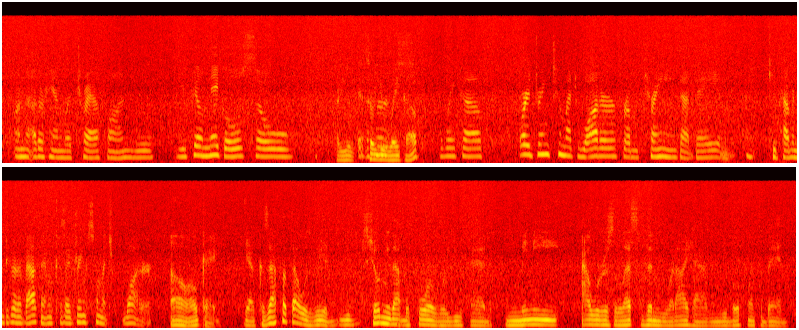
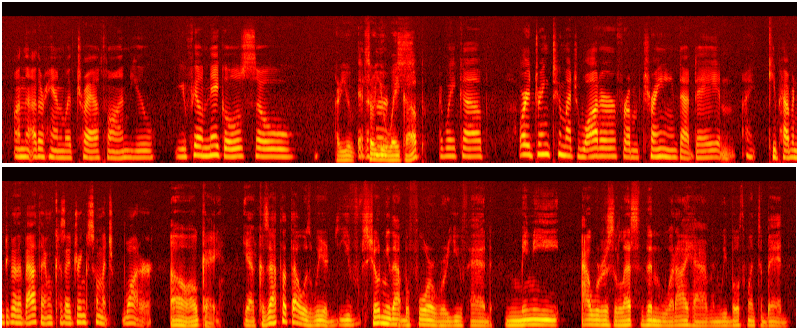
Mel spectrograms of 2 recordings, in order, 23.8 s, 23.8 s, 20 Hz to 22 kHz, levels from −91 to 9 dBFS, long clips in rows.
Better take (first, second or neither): second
